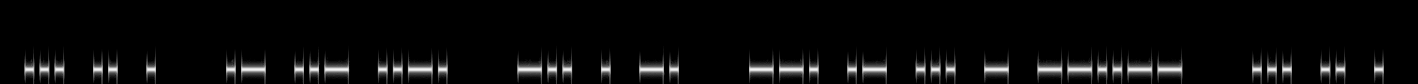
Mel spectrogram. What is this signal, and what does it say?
Morse code, heard as a keyed tone, about 16 wpm, 700 Hz. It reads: SIE AUF DEN GAST, SIE
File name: Morsekurs / Witze / Witz 15. Oktober 2019, 70 F80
